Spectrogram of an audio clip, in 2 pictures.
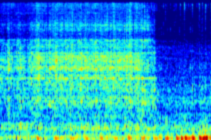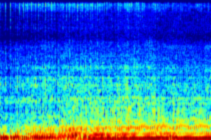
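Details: John Deere Model R after freeing gummy sticking injection rack and injector work, started by rebuilt pony motor: a few seconds of cranking, then catches into an even, steady chug gathering speed. Started easily; normal, healthy running.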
